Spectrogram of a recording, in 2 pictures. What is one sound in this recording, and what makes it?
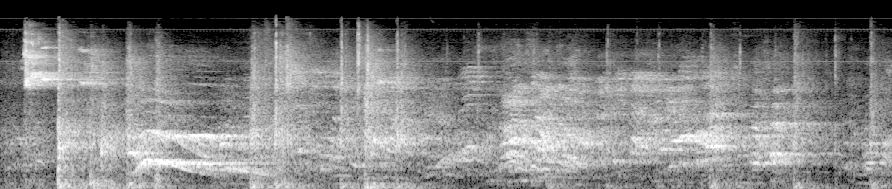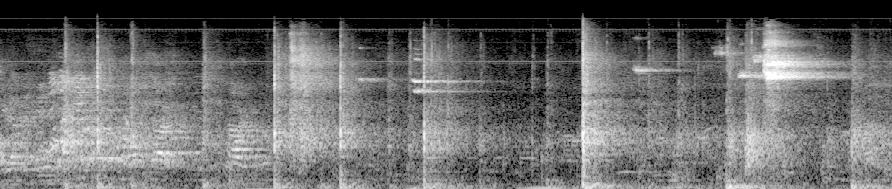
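A volleyball is struck with sharp thuds that echo in a large hall.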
